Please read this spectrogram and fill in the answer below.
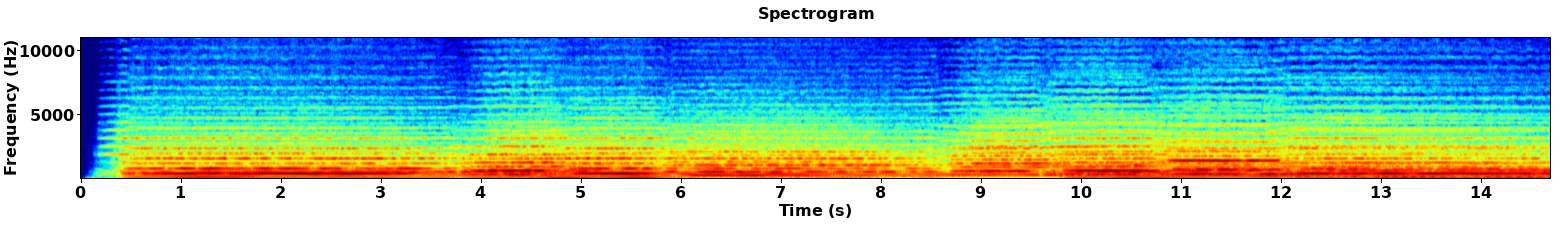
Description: Concerto For Trombone and Orchestra on Albanian Folk Melodies; Mvt. 1. Movement I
